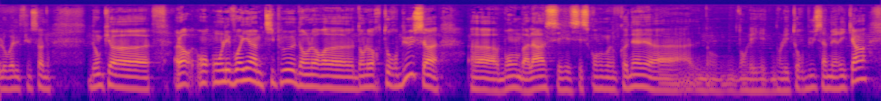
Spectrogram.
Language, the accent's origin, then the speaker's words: French; France; on est français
